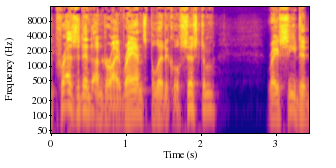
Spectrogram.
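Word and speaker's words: Raisi: Islamic Republic was a protoe I hope I'm pronouncing his name right uh REI r a i s i RI was a protoe of Iran's supreme leader the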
